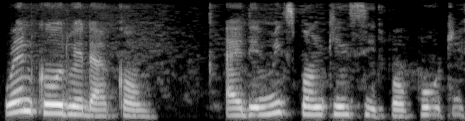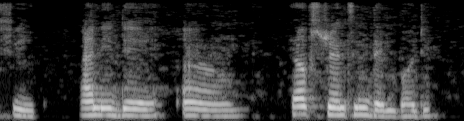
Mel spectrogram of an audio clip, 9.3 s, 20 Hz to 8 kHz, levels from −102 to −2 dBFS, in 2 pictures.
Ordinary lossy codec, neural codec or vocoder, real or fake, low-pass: none; none; real; 7.2 kHz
